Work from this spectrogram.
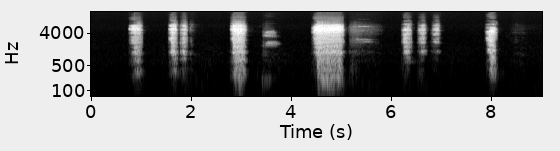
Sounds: Sniff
